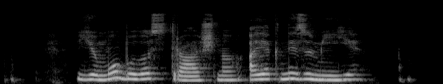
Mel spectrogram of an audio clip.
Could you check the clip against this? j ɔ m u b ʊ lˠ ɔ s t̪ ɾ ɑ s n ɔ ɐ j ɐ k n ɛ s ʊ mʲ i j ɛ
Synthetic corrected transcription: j ɔ m u b ʊ lˠ ɔ s t̪ ɾ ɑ ʃ n ɔ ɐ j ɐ k n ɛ z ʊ mʲ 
